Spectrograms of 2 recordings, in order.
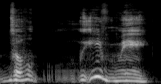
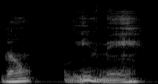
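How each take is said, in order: First: Higher, slow, desperate begging; tearful plea. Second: Very soft, slow pleading; weak plea. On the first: Crying rider to Tom, tearful plea. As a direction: beg slowly, on the edge of tears. Tears starts to form. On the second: Fallen rider to Tom, faint plea. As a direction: barely breathe out the plea. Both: Acted.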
